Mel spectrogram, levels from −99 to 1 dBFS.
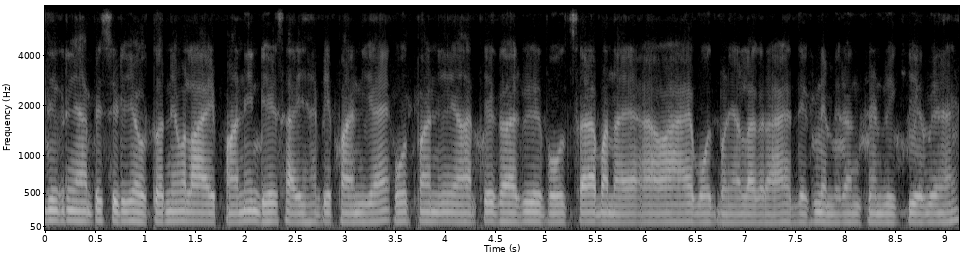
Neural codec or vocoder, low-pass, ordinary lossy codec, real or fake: codec, 16 kHz, 8 kbps, FunCodec, trained on LibriTTS, 25 frames a second; 7.2 kHz; Opus, 16 kbps; fake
